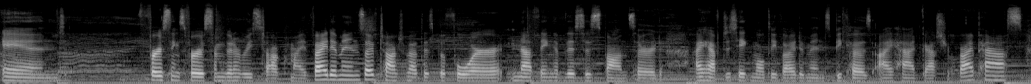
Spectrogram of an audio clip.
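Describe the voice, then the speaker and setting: A woman's voice: low-pitched, fairly even intonation, normal speed. A woman vlogger, a bit sniffly, narrating her day in a chatty, rambling way. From Northeastern United States. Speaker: lifestyle vlogger. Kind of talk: casual voice-over narration. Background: background music.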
